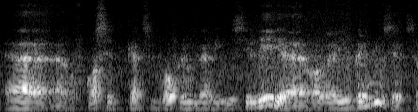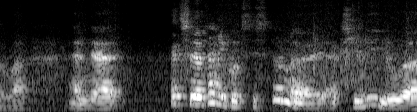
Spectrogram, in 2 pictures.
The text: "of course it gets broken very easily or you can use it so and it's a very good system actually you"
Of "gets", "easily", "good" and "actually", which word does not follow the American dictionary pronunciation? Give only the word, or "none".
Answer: none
